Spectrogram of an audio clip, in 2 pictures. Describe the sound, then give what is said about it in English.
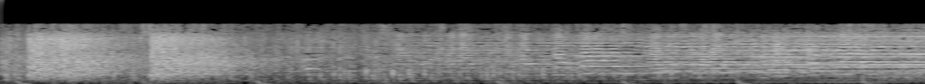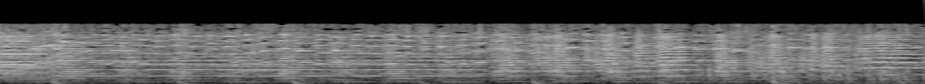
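Gunshots fired over people's heads: a couple of sharp, loud bursts in quick succession at the start, followed by a long stretch of music. “Use your gun, Tonto, but shoot over their heads.”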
